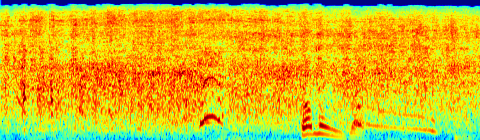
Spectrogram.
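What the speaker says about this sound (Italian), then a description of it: "Un applauso." A studio audience on an Italian football TV program applauds in a steady wash of clapping while a presenter talks over it.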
